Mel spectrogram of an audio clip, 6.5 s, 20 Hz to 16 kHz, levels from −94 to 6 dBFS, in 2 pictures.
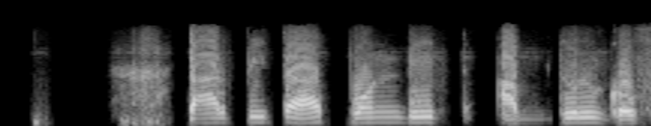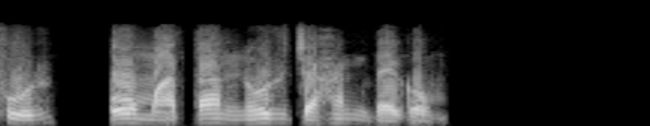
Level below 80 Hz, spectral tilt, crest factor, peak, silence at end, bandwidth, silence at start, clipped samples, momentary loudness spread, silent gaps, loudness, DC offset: -62 dBFS; -5 dB/octave; 18 dB; 0 dBFS; 1.05 s; 7.6 kHz; 0.15 s; under 0.1%; 9 LU; 0.26-0.52 s, 0.86-0.92 s, 1.17-1.22 s, 1.36-1.40 s, 1.65-1.72 s, 2.24-2.29 s, 2.37-2.47 s, 3.54-3.78 s; -18 LUFS; under 0.1%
